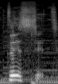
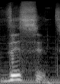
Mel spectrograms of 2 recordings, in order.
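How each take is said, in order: No difference in how they are said.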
